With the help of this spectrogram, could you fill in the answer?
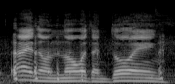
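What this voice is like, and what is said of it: Put-on Spanish-Irish accent. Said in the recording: “Why the accent? ... he's like switching it up. ... It's like a Spanish accent at this point. ... Spanish, Irish.”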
